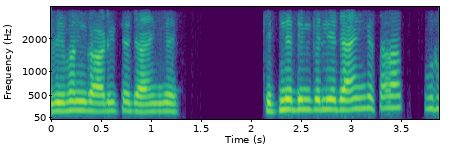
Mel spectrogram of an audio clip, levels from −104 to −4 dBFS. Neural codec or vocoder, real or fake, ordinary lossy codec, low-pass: none; real; none; 3.6 kHz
